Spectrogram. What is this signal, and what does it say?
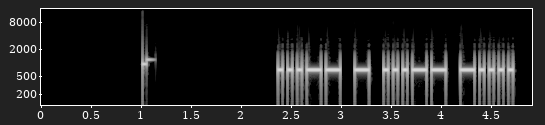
Morse code, heard as a keyed tone, about 25 wpm, 700 Hz. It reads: 3T36
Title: Common Cut Numbers - 4-Digit 25wpm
